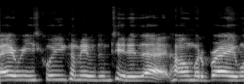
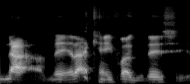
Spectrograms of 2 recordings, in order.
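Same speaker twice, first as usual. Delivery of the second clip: deep mock voice; 10 semitones lower, 7 dB quieter than usual. Retelling his own refusal.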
